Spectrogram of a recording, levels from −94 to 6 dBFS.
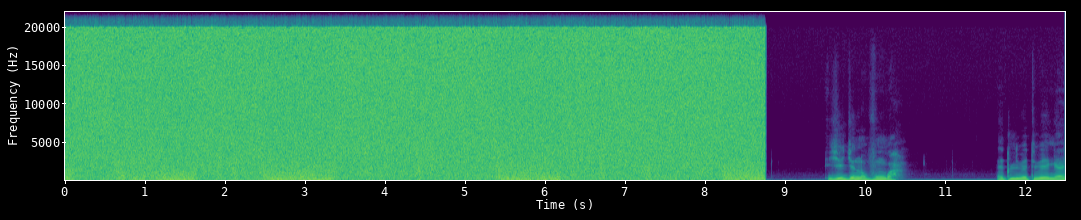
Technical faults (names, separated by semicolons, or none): samples built from the wrong bytes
